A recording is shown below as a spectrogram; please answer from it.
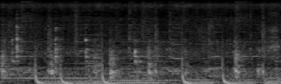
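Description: Vegetables including carrot being stirred in a pan for soyabean biryani, with repeated spoon scrapes and knocks against the metal over a steady low sizzle, close and moderately loud, no talking.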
